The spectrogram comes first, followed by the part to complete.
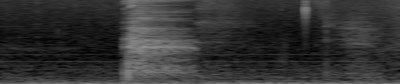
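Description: A man's single audible breath, about a quarter second long, a little after half a second in, against low room tone. It is the pause of someone drawing breath before he goes on speaking.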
